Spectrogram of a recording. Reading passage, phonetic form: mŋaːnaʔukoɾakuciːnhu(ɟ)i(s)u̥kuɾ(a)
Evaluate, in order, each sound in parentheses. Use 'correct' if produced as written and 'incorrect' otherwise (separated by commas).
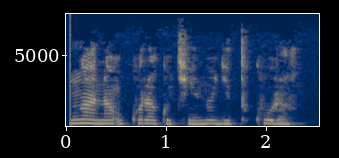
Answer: correct, incorrect, correct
